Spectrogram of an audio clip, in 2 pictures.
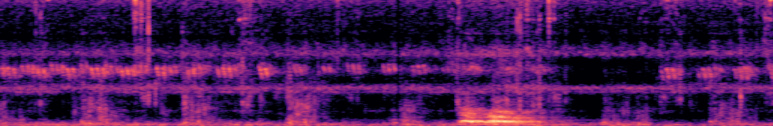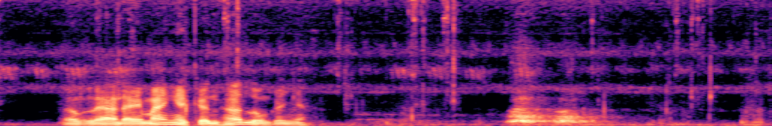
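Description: Footsteps crunch on a dirt track.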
